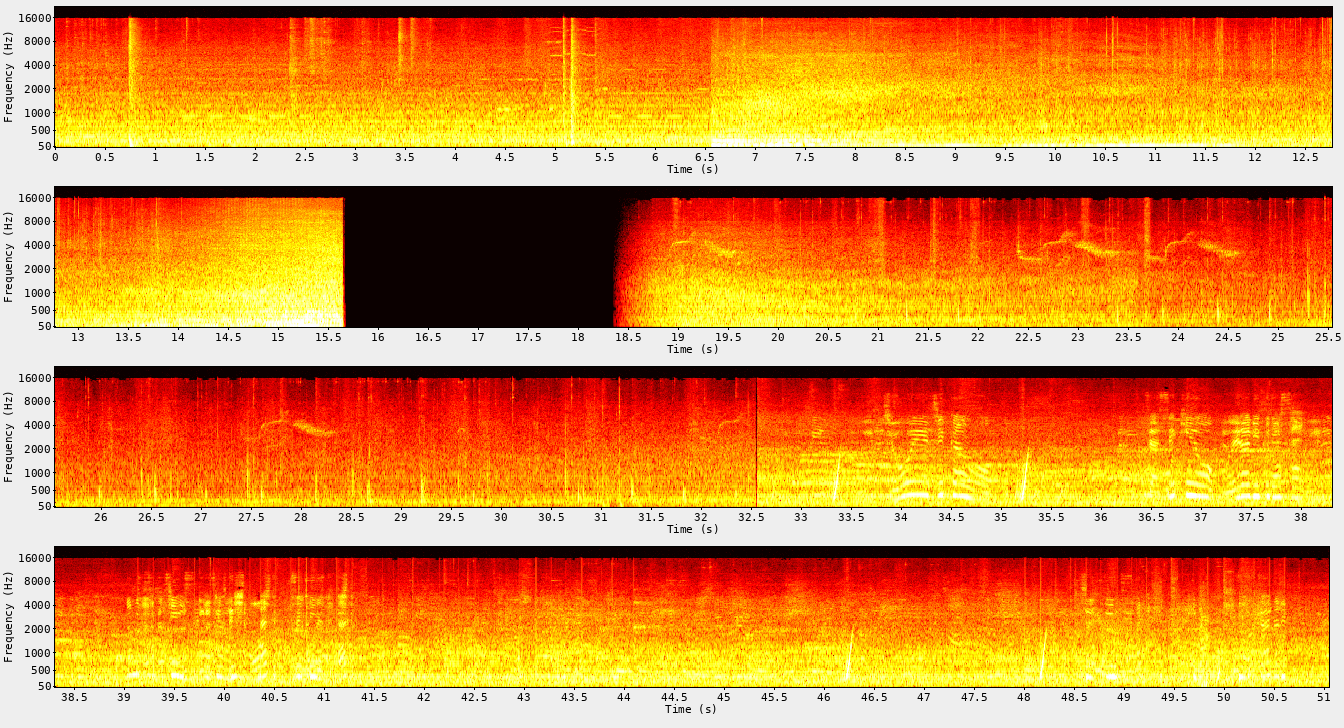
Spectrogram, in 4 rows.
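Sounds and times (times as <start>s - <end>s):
steady low traffic rumble: 0.0s - 15.6s, 18.9s - 51.0s
vehicle tyre hiss passing: 6.6s - 11.4s
footsteps walking: 20.0s - 32.6s.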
